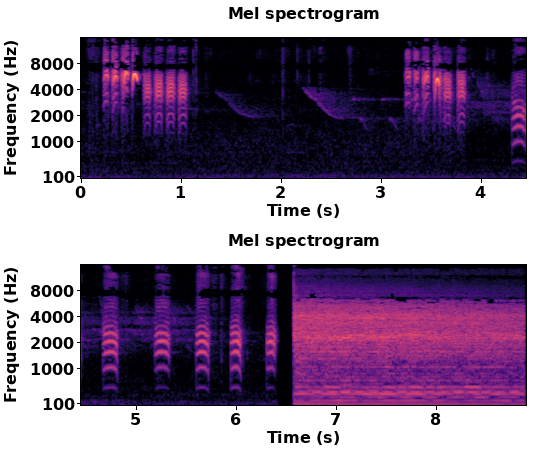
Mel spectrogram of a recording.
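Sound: bird chirping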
